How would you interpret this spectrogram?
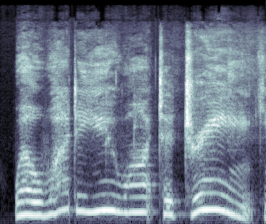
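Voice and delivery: over-enunciate as if to someone who can't hear; talking down. Retold or imitated. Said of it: "treating me as if, like, I couldn't hear".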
